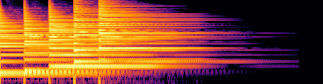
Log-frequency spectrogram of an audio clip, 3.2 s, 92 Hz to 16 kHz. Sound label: F sharp Suspended 2nd, Guitar, Open D; x,9,6,7,9,6; down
